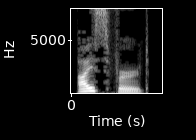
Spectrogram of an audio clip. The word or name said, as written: aisford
